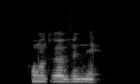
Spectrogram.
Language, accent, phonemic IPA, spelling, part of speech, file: French, Canada, /kɔ̃.tʁə.v(ə).nɛ/, contrevenais, verb, LL-Q150 (fra)-contrevenais.wav
- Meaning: first/second-person singular imperfect indicative of contrevenir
